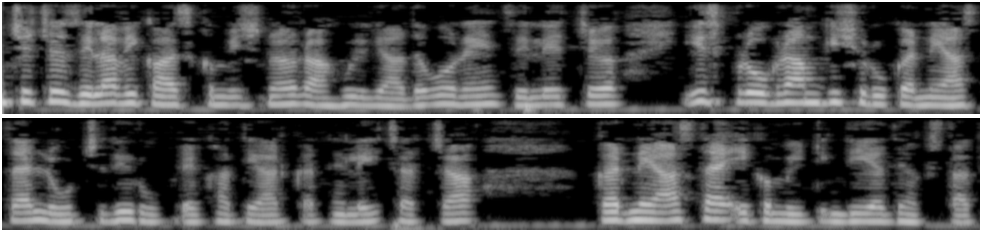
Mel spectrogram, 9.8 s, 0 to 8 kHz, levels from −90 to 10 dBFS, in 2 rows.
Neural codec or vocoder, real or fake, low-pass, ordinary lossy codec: none; real; 7.2 kHz; none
